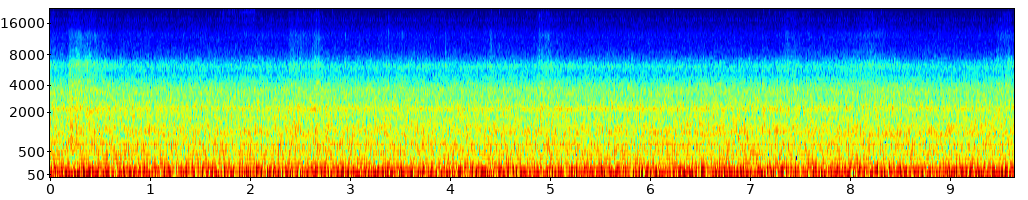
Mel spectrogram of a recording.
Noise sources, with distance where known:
background noise

